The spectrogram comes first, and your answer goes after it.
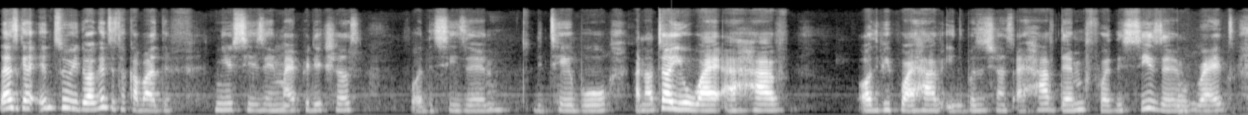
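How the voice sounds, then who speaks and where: Fairly even intonation at a moderate pace, with big swings in loudness over noticeable background noise. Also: woman, medium pitch for a woman. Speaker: football YouTuber. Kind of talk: casual vlog commentary.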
